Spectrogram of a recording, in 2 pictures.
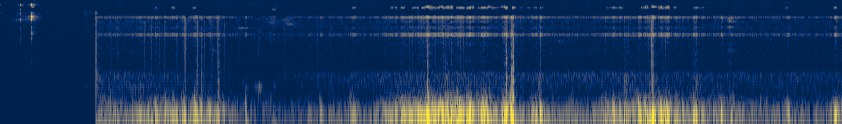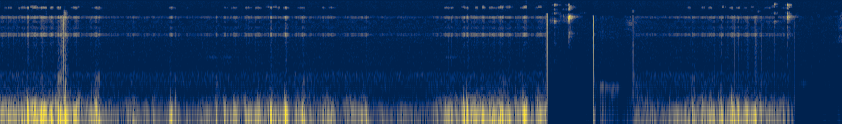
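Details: Pleural friction rub heard with a stethoscope placed on a patient's chest, presented as a breath sounds teaching example.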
